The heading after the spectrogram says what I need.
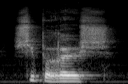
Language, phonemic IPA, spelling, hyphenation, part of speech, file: Dutch, /ˈsy.pərˌrøːs/, superreus, su‧per‧reus, noun, Nl-superreus.ogg
- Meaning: a supergiant (type of star)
